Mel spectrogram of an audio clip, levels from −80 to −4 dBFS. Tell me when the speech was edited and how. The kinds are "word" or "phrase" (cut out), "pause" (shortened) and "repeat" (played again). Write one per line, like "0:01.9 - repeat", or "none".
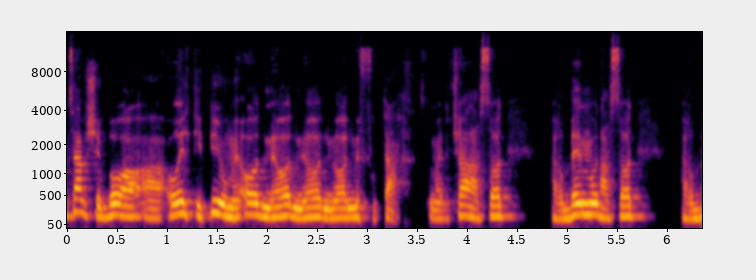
0:05.3 - repeat

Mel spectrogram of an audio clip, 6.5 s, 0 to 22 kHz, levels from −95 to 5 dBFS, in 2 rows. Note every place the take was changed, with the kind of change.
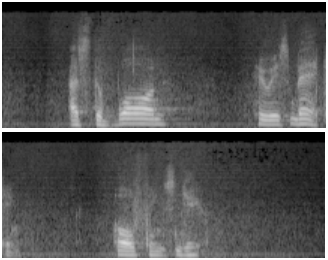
none

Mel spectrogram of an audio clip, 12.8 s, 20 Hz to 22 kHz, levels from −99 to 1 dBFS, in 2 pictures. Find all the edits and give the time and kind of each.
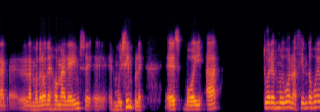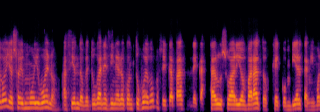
none

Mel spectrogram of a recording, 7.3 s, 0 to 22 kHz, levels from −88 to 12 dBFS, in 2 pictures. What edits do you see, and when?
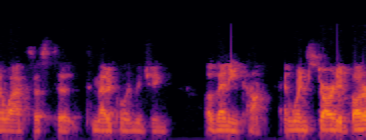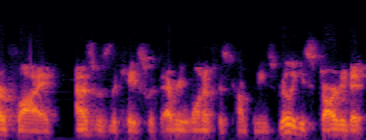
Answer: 0:02.7 - pause
0:03.1 - word

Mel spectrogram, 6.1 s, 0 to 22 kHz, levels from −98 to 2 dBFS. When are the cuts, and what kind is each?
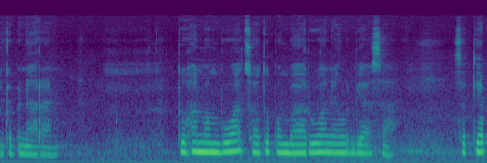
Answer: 0:04.3 - word

